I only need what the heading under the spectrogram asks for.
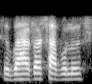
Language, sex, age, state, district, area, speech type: Assamese, female, 30-45, Assam, Sivasagar, rural, conversation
